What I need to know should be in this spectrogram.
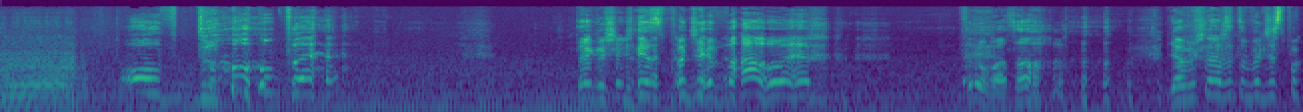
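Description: Two men laugh heartily.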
